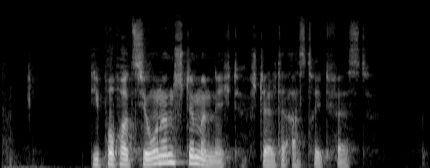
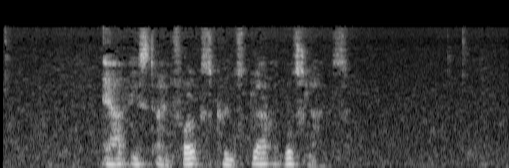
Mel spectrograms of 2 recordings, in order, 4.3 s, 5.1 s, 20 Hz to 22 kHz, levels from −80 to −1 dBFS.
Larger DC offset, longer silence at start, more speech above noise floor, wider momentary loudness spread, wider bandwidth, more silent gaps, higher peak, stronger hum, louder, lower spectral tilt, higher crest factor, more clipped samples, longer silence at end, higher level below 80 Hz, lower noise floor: neither; about the same, 0.1 s vs 0.05 s; first, 43 dB vs 26 dB; second, 15 LU vs 24 LU; first, 14 kHz vs 11.5 kHz; neither; about the same, -6 dBFS vs -4 dBFS; neither; second, -25 LUFS vs -21 LUFS; first, -6.5 dB/octave vs -3.5 dB/octave; about the same, 20 dB vs 22 dB; neither; first, 0.7 s vs 0.2 s; second, -60 dBFS vs -54 dBFS; first, -67 dBFS vs -48 dBFS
